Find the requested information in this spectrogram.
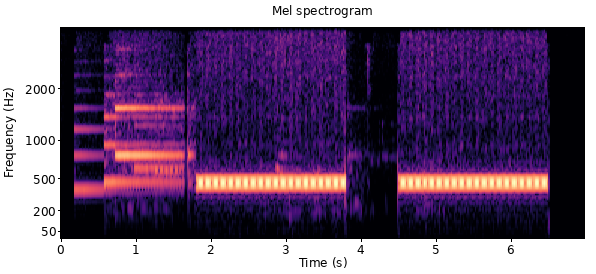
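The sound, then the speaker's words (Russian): Telephone line tones while a call is being transferred: a steady electronic tone that shifts in timbre, cuts out briefly, then resumes just as loud before stopping abruptly, with no voices. “Сейчас я вас переключу.”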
